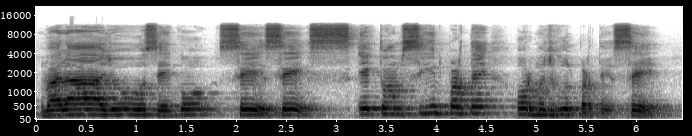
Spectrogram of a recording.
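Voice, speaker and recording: A man teaching Quran recitation and pronunciation, patiently repeating syllables slowly and chanting verses in drawn-out tones. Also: sits high, animated, mellow, roomy sound. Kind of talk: tajweed pronunciation lesson.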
